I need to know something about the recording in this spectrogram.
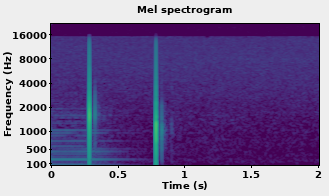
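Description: The last sustained chord of a software grand piano played from a USB MIDI keyboard, dying away, with two metronome clicks half a second apart. Then silence.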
